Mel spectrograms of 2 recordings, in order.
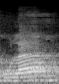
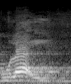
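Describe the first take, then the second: First: The word ends on a short vowel. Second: The final vowel is drawn out long. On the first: "bisa dikosar" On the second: "bisa di mad"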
